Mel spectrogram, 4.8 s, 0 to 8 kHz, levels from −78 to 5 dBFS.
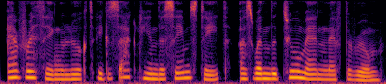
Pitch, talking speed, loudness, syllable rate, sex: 190 Hz, 185 wpm, -17 LUFS, 5.0 syllables/s, female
